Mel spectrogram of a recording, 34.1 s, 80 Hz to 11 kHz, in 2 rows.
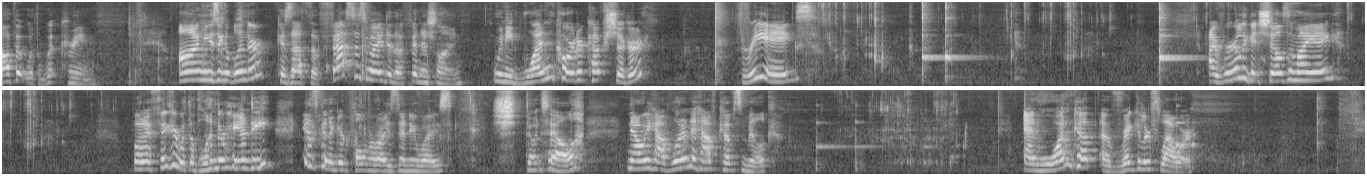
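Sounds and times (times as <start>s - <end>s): glass clinks: 11.5s - 12.3s, 14.5s - 15.0s, 27.2s - 28.2s
glass ringing: 11.5s - 12.4s, 14.5s - 15.1s, 27.2s - 28.8s, 31.6s - 32.0s
milk pouring into a glass jar: 27.4s - 29.1s.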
